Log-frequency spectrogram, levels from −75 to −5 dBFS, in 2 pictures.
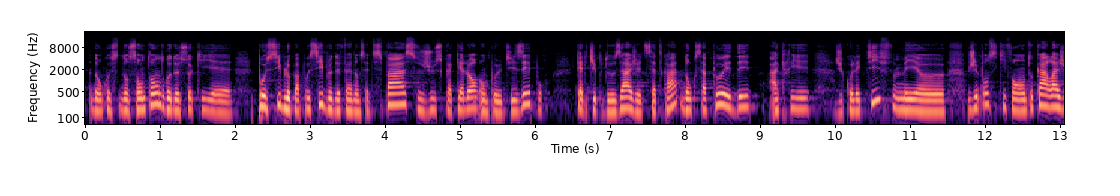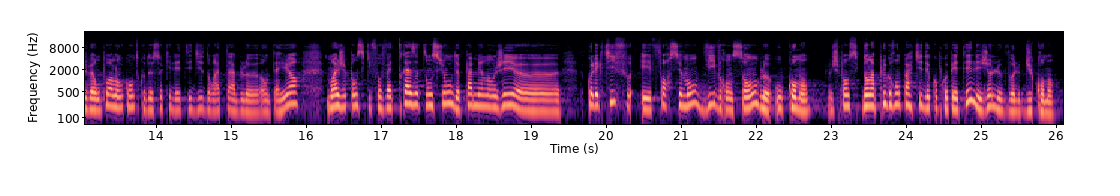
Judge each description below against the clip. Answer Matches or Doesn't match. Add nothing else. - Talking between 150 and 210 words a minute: Doesn't match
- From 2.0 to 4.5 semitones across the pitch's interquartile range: Doesn't match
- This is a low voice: Doesn't match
